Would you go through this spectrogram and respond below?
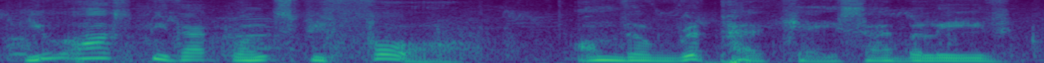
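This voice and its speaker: An actor playing a detective's sceptical English companion in a video game, with a dry, questioning manner. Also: male voice, medium pitch, sing-song, moderate pace, noisy background, lightly acted. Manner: dry, questioning, gently exasperated. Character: gentleman detective's sceptical, wry male companion. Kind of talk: scripted video game dialogue.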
